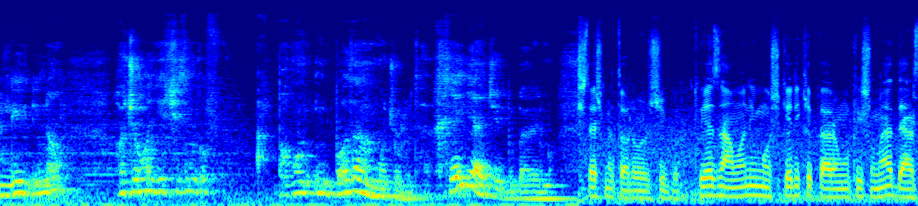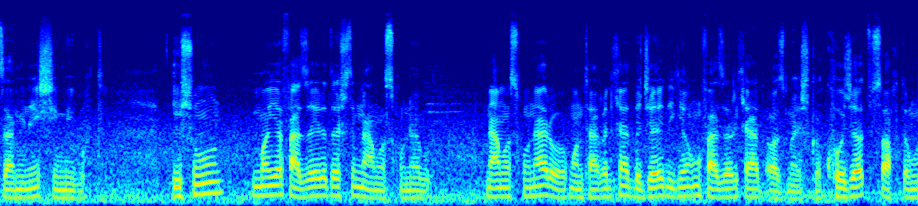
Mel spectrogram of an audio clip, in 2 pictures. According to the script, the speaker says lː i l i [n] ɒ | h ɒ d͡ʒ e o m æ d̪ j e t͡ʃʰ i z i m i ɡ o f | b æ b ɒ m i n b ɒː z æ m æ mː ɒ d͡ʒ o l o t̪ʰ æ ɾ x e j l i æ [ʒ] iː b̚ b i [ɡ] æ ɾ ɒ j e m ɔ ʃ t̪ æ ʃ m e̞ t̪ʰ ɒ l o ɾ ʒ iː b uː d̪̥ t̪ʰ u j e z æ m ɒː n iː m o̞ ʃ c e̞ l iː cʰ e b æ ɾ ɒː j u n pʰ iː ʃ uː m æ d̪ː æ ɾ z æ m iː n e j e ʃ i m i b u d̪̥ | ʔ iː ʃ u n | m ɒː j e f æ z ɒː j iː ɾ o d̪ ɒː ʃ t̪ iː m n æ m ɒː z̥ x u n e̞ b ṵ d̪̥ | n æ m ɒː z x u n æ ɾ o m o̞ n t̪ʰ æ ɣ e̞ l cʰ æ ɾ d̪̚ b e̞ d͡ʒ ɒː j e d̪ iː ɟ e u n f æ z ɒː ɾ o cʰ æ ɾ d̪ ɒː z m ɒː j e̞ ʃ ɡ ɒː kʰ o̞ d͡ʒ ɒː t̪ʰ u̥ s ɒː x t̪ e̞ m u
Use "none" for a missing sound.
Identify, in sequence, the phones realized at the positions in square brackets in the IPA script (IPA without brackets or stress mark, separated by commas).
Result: n, d͡ʒ, b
